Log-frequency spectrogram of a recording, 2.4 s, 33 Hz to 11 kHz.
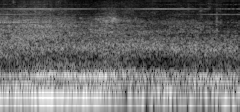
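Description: Traxxas TRX-4 RC crawler's brushed electric motor and geared drivetrain whirring at low speed as it crawls over a wooden step. A faint hum rises slightly in pitch during the first second, over a steady low rumble.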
